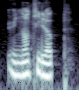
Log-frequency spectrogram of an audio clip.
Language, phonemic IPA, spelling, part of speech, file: French, /ɑ̃.ti.lɔp/, antilope, noun, Fr-antilope.ogg
- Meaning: antelope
